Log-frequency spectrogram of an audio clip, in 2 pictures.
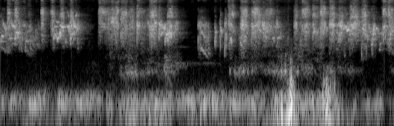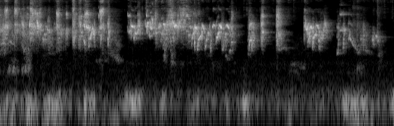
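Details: A flock of budgerigars chatters and warbles in long stretches broken by short gaps. A low rumble sits beneath, with a deeper thump near the start.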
